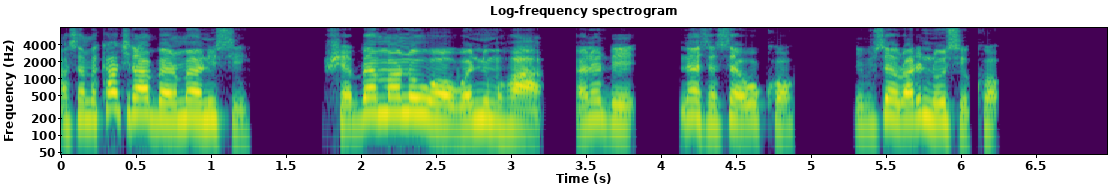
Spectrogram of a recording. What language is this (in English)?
Akan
